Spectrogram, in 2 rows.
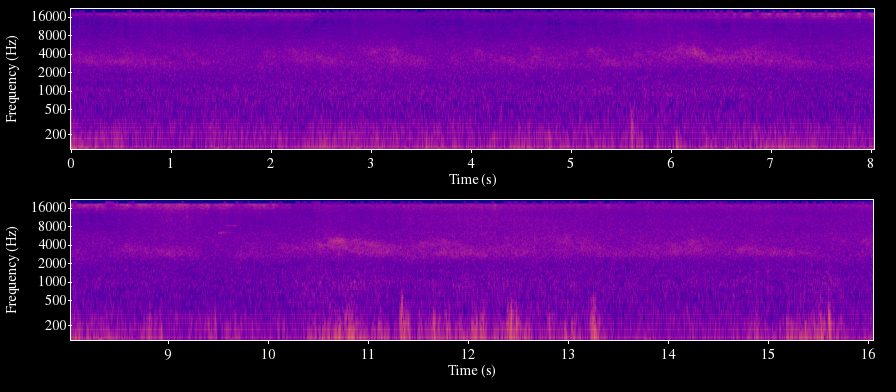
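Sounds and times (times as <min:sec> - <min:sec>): wind through tall grass: 0:00.0 - 0:16.0
wind buffeting microphone: 0:03.6 - 0:14.0, 0:14.7 - 0:16.0.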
